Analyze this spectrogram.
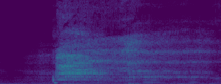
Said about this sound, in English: Oh my God, you guys are breathing so heavy.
